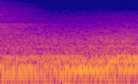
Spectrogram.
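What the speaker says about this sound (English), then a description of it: "or more probably a fast motorcycle, based on how loud and obnoxious that is" A loud, fast vehicle, probably a motorcycle, roars past outside during a gaming stream, a low rumbling engine drone that swells briefly without any talk over it.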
